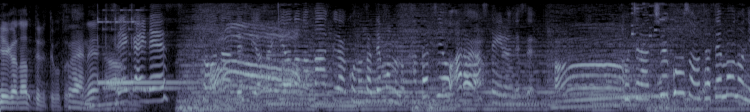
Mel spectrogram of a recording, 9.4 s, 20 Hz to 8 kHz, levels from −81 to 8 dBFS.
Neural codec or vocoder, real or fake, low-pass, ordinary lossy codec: none; real; 7.2 kHz; none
